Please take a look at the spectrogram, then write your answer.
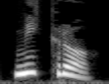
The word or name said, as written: mikro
